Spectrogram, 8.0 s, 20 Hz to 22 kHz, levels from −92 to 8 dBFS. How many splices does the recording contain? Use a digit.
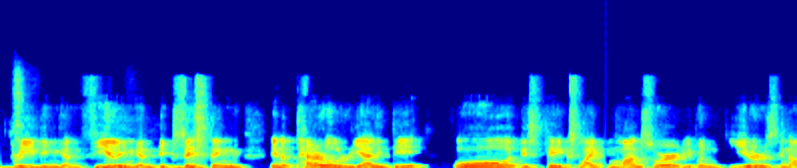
1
